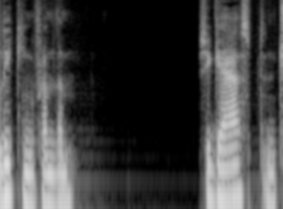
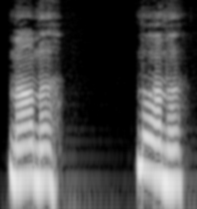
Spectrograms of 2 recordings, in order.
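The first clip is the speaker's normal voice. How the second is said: put-on high, loud childlike calls; rising, desperate cries of Mama; crying out for mama; 7 semitones higher, 3 dB louder than usual. A narrator's reading. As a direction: call for mother like a terrified child. Sobbing woman regresses, calls mother.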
